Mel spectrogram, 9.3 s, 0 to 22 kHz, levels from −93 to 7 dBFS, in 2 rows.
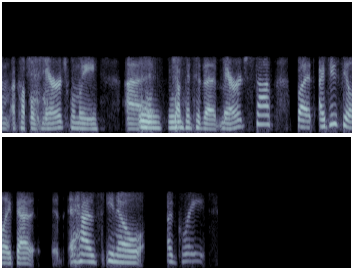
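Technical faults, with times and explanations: Throughout: Speex codec. The speech sounds hoarse, buzzy and grainy, with a rasping edge, and nothing above 3.8 kHz, so it is dull and boxed-in. The damage is heavy, which fits a Speex stream at about 8 kbps. At that rate the CELP coder has very few bits to describe the excitation that drives its vocal-tract filter. The fine structure of the voice is replaced by a coarse, noisy approximation, giving it a rough, half-synthetic texture.
6.57–9.32 s: truncation distortion on a fade. Right after "that has you know", the level starts a fade-out that runs from about 6.57 s to 9.33 s. As the level sinks, the sound turns gritty and crackly. From 7.02 s to the end it is at its worst. The fade was computed with too few bits and no dither, which fits a 9-bit stage. As the waveform shrinks toward the smallest step it collapses into a few coarse square steps.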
